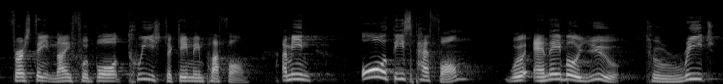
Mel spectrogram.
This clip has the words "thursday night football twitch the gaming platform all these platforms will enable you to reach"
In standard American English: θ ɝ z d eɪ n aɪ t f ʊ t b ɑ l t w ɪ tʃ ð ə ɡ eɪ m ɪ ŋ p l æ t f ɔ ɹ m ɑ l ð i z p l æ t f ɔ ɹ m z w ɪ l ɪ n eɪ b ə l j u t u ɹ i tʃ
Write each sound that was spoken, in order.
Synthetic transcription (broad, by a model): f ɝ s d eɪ n aɪ t f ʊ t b ɑ l t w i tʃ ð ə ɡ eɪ m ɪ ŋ p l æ t f ɔ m m ɑ l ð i s p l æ t f ɔ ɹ m w ɪ l ɪ n eɪ b ə l j u t u ɹ i tʃ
